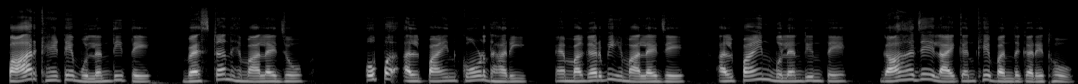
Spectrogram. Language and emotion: Sindhi, neutral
